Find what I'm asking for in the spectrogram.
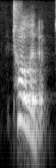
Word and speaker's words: toledot: It's the word toledot. T-O-L-E-D-O-T. Or sound it out better for yourself. It doesn't matter. We'll learn the Hebrew later. But the word is pronounced toledot.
